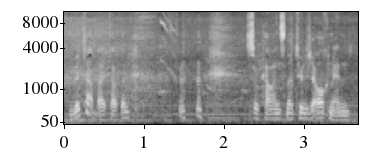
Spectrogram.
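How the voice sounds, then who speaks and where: An actor playing a gossipy, devoted political follower in a radio drama, talking in an eager, confiding way. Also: male voice, mid-range voice, expressive, normal speed, music in the background, close to an everyday voice. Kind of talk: German radio drama acting.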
